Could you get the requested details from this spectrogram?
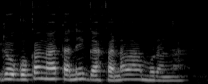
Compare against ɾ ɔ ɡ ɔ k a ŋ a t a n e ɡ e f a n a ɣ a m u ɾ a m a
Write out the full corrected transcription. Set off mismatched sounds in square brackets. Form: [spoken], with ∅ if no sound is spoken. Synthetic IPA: ɾ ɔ ɡ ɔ k a ŋ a t a n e ɡ [a] f a n a [w] a m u ɾ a [ŋ] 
